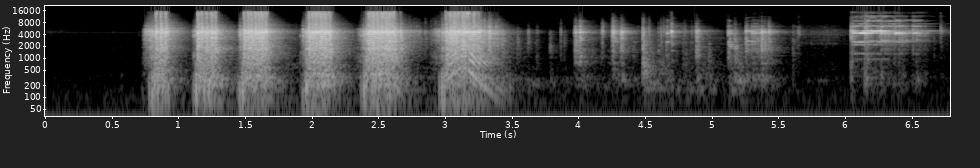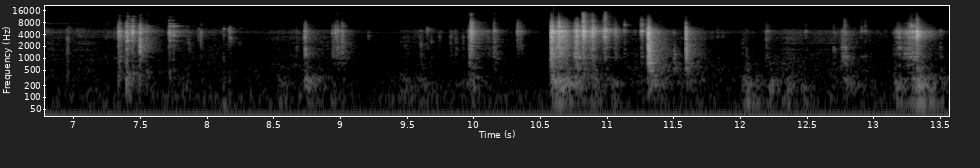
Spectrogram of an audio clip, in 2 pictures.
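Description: Hand ratchet clicking as a socket on an extension backs out a front differential mounting bolt: six loud ratcheting strokes at about two a second, then quicker, fainter clicks. A short metallic ring about six seconds in, and scattered clicks again later.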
